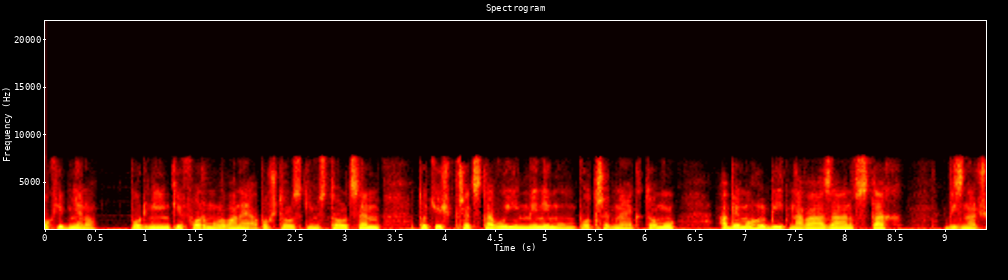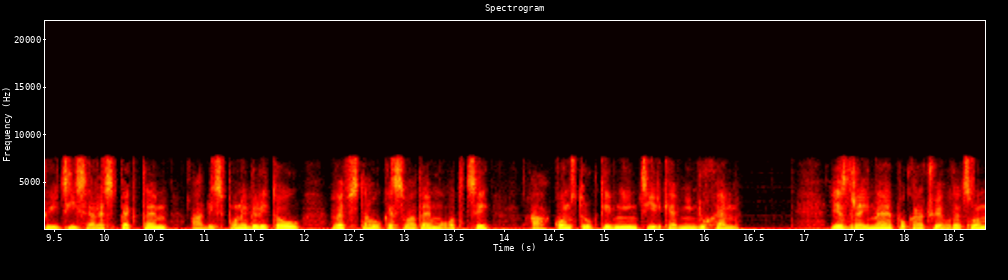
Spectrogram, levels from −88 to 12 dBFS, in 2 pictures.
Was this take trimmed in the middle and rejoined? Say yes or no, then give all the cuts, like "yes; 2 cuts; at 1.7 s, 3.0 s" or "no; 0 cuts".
no; 0 cuts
